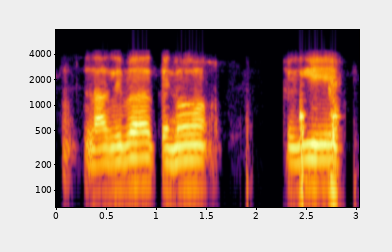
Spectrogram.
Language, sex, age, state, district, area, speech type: Manipuri, male, 60+, Manipur, Imphal East, urban, conversation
